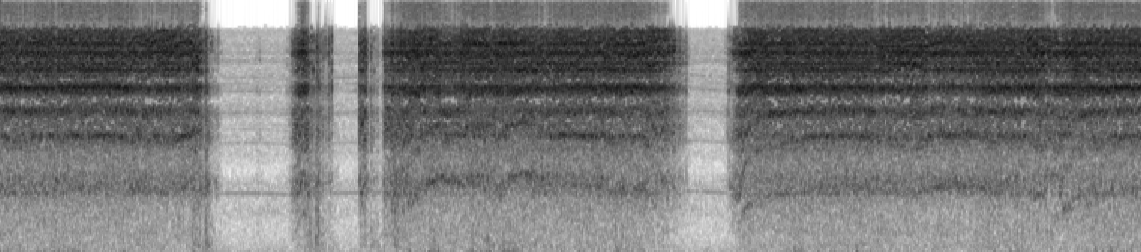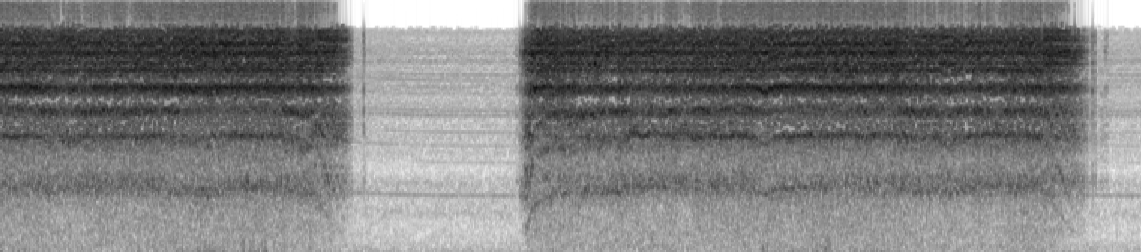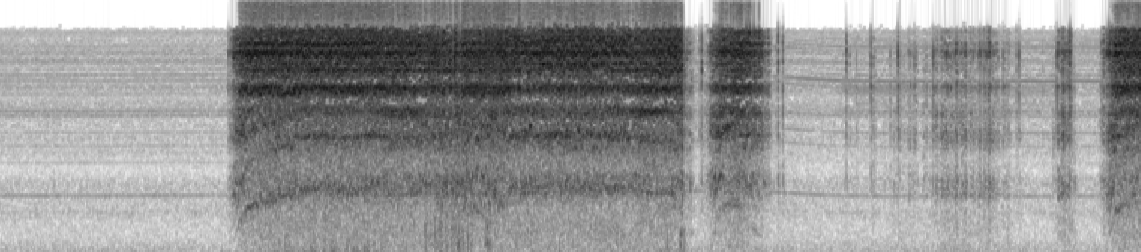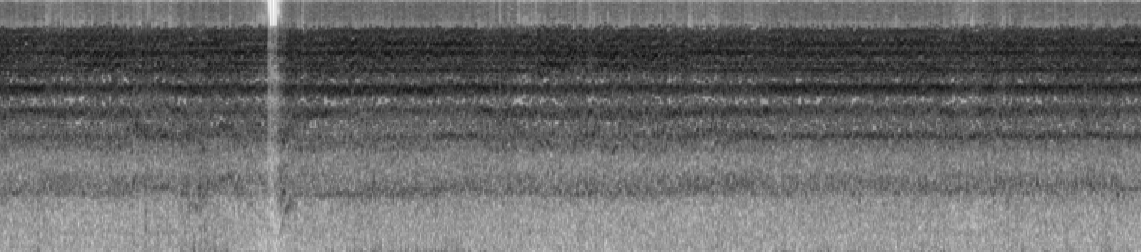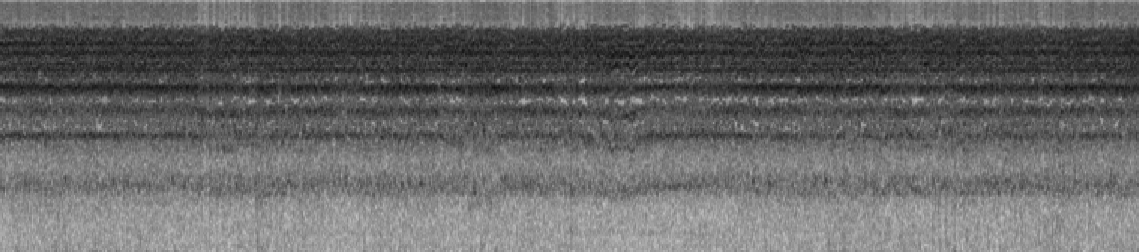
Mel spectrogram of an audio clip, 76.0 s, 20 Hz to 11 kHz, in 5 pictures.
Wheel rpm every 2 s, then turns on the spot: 230, 100, 80, 260, 100, 190, 210, 200, 220, 170, 10, 180, 230, 230, 140, 0, 30, 200, 200, 170, 20, 10, 60, 210, 160, 210, 210, 220, 230, 230, 230, 230, 230, 220, 220, 230, 230, 230.
40-44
